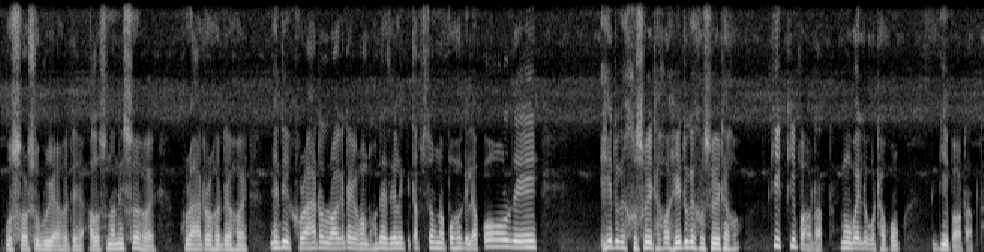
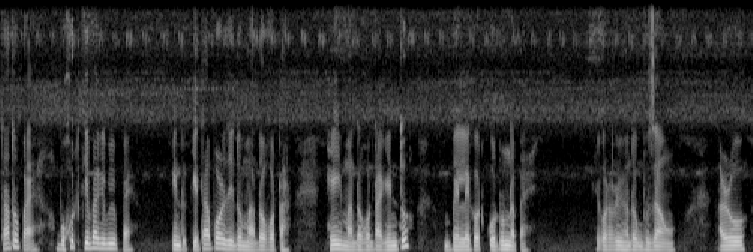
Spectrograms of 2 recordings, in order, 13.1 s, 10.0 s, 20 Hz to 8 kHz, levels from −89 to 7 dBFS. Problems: none marked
